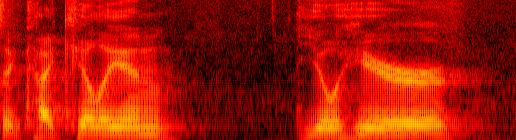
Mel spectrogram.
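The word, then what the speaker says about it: Caecilian: Yes, I pronounce it kyillian. You'll hear quilian.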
